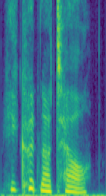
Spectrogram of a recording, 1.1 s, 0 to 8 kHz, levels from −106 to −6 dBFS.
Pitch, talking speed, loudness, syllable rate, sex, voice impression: 230 Hz, 225 wpm, -15 LUFS, 4.6 syllables/s, female, feminine, adult-like, tensed, powerful, clear, fluent, intellectual, calm, reassuring, elegant, lively, slightly modest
